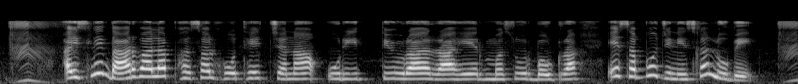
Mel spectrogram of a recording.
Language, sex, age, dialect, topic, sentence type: Chhattisgarhi, female, 25-30, Central, agriculture, statement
